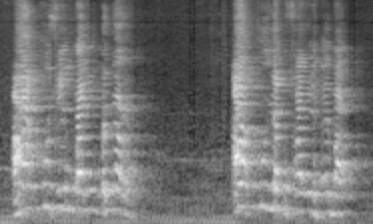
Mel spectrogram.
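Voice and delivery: a hint of a smug know-it-all; mock boasting, chin up; boastful spouse. Preacher mimics a spouse who thinks he is always right, smug.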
